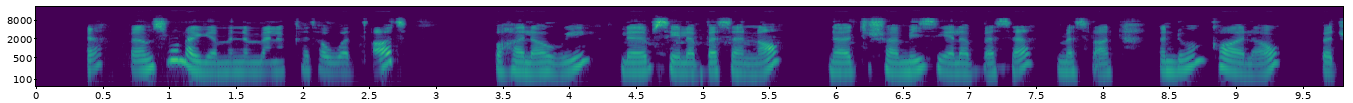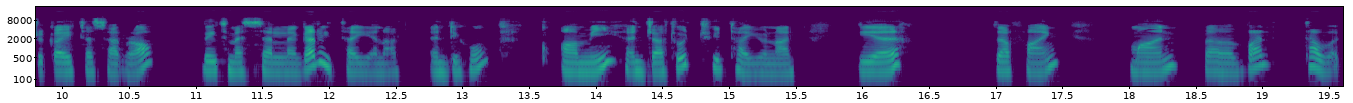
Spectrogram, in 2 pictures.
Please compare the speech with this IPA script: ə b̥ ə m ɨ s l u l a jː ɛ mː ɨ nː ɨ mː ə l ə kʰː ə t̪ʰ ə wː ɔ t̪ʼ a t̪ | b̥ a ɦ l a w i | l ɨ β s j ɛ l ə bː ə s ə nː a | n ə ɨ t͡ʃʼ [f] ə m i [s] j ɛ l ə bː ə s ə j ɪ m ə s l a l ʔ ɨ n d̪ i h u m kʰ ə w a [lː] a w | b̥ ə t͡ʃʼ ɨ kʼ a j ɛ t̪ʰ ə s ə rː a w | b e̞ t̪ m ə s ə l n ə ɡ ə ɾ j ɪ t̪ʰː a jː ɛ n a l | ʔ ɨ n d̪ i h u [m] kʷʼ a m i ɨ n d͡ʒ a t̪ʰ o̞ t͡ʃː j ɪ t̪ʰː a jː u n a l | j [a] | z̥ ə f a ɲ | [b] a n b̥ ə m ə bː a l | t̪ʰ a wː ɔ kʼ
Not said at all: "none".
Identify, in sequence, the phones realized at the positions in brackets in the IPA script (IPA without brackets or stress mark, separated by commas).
ʃ, z, l, m, ɛ, m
